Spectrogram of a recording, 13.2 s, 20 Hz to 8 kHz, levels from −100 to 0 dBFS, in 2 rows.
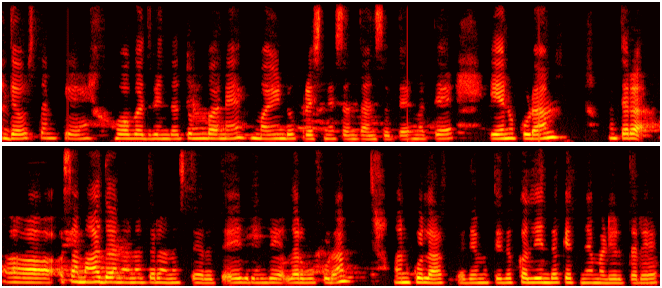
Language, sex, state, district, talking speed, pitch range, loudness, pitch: Kannada, female, Karnataka, Chamarajanagar, 115 wpm, 230-260 Hz, -36 LUFS, 240 Hz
